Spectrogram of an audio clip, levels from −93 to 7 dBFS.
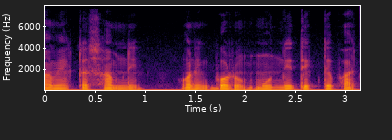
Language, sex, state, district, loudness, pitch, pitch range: Bengali, male, West Bengal, Purulia, -20 LUFS, 105 Hz, 105-110 Hz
